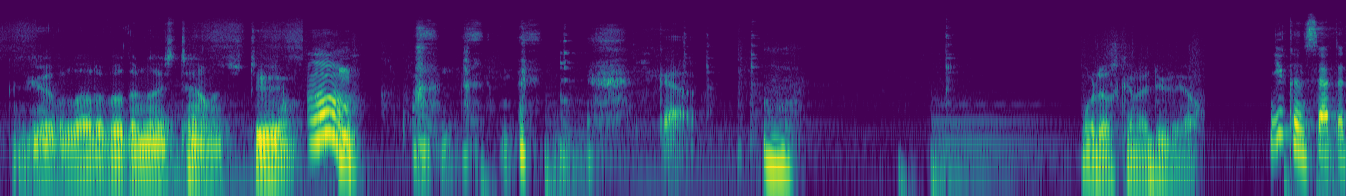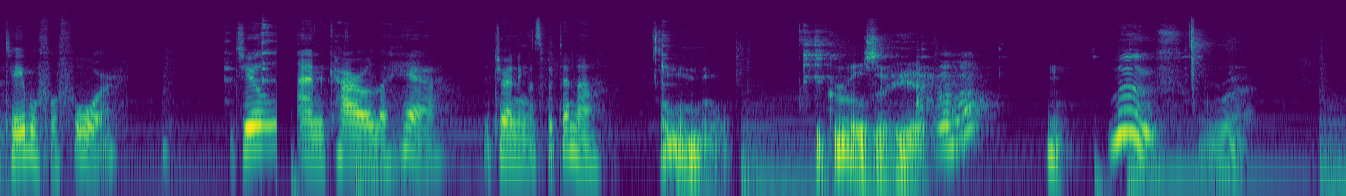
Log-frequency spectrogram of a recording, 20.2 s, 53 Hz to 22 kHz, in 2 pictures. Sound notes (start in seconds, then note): 2.7 Meg groans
